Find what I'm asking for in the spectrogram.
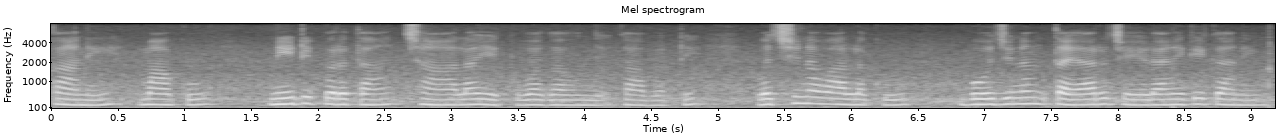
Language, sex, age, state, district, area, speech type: Telugu, female, 30-45, Andhra Pradesh, Kurnool, rural, spontaneous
